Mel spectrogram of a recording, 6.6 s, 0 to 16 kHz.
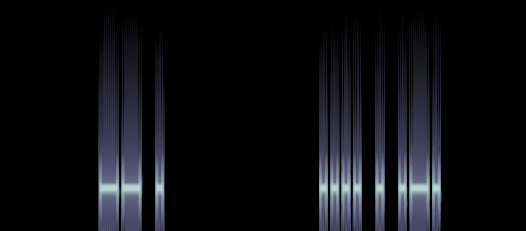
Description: Morse code, heard as a keyed tone, about 17 wpm, 700 Hz. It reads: ME HER
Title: 4x Word-Spacing - Sentences from Top 500 Words - 17wpm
